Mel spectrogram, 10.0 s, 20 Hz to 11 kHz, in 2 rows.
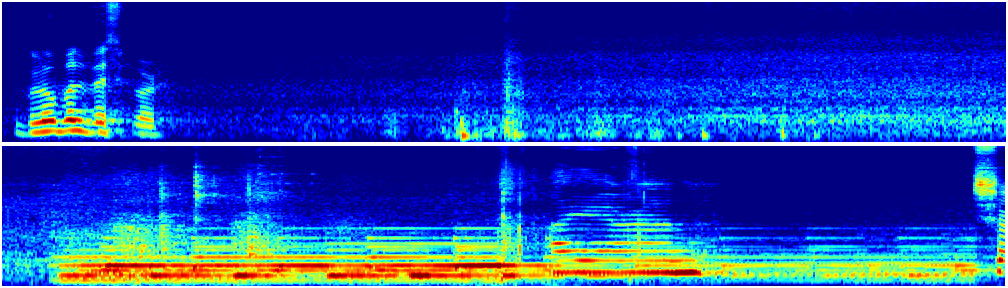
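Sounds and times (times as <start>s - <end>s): hall background hum and hiss: 0.0s - 10.0s.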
